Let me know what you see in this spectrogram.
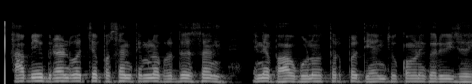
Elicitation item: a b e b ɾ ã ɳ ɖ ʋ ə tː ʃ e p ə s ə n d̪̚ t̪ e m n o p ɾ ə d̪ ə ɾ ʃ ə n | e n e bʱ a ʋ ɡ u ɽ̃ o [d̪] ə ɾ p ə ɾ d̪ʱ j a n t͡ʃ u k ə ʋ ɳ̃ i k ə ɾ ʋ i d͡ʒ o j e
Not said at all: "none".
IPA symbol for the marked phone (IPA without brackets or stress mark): t̪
